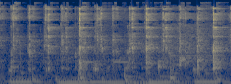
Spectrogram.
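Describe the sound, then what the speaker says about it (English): Eggs are beaten briskly in a bowl for a fluffy omelette, with a fast run of rhythmic whisking clicks and taps of metal against the bowl, close and clear with no talk. "You beat the egg a little bit."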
